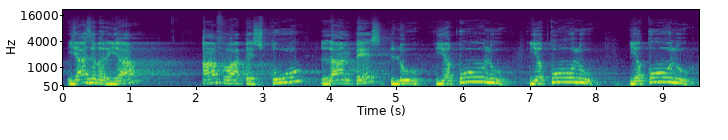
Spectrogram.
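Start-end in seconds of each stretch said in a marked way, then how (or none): 5.6-9.5 یقولو higher, the waw after قاف drawn out; long waw. Shown as a demonstration. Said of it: "وا مدہ کا ہے، تھوڑا سا کھینچے". (یقولو میں واو کو کھینچیں)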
